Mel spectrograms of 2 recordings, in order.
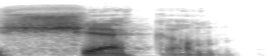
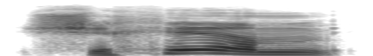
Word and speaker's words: Shechem: So we can say it like I say it in the South, we say Shechem, but Shechem, we go to the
